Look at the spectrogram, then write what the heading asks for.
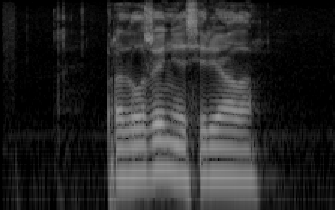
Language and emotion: Russian, neutral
